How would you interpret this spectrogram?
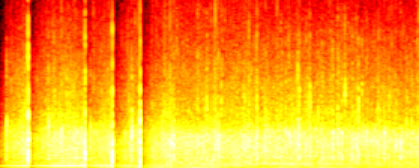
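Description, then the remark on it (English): An audience breaks into sustained applause for the Lord, a dense wash of many hands clapping at steady volume, with a few sharp louder claps standing out near the start over a low hum. “Let's clap for the Lord, shall we?”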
